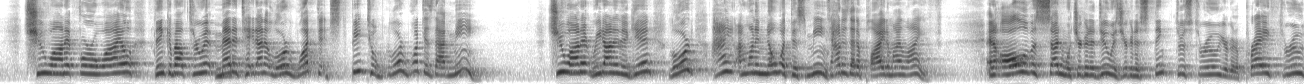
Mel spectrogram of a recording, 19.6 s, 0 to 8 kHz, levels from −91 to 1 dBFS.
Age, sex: 50-69, male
